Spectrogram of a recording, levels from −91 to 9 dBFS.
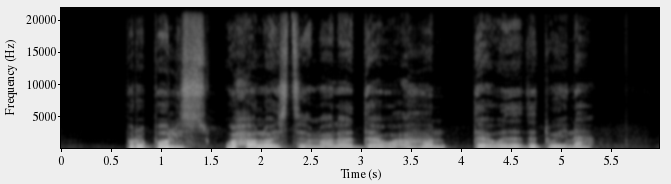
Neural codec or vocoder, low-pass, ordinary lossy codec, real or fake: vocoder, 44.1 kHz, 128 mel bands every 256 samples, BigVGAN v2; none; none; fake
